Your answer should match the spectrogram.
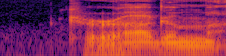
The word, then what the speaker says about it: Qaraqym: And I now realize I pronounced it wrong because I could hear him singing it. Qaraqym, I guess it is.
